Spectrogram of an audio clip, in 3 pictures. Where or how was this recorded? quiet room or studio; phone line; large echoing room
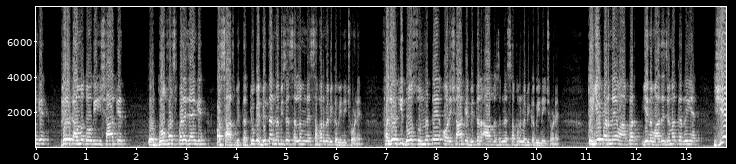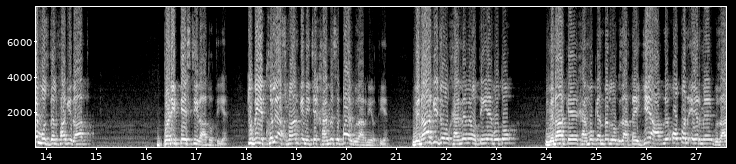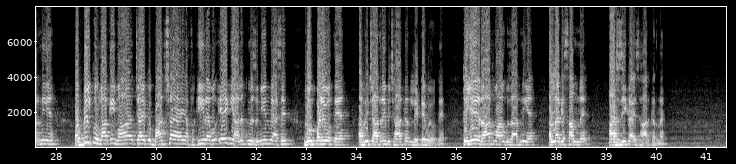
large echoing room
